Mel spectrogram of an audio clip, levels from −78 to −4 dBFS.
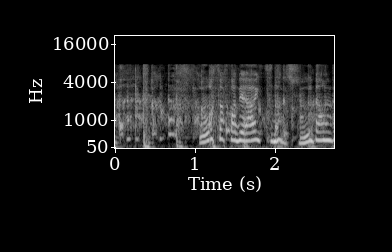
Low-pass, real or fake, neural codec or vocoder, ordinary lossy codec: none; fake; codec, 16 kHz, 4.8 kbps, FACodec; none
